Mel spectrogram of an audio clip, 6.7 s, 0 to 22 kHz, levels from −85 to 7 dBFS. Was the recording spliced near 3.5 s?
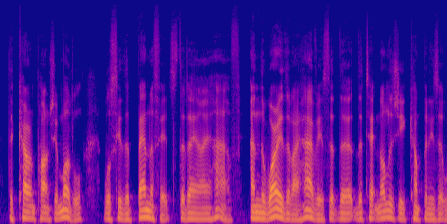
yes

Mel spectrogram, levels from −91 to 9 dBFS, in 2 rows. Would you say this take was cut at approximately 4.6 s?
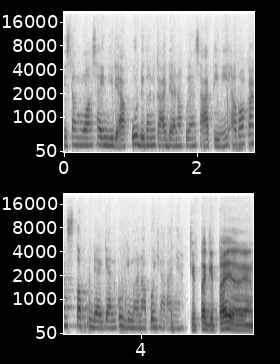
yes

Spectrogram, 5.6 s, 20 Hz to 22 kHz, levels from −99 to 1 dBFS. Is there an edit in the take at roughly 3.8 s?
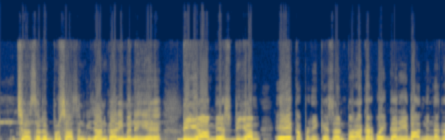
yes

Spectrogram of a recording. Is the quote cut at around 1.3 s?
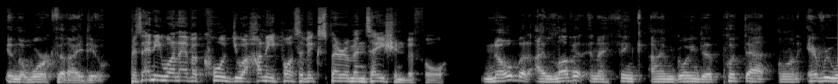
yes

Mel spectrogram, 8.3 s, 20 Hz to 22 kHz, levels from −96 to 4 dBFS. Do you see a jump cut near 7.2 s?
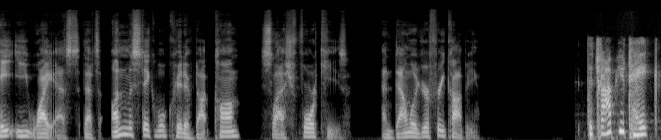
yes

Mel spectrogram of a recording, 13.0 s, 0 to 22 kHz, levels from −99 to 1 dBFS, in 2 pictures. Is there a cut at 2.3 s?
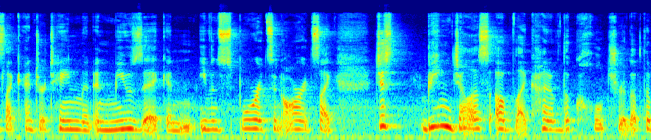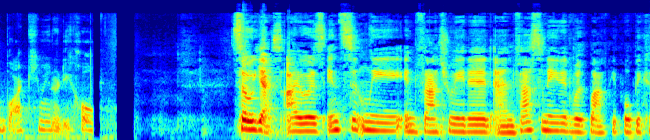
no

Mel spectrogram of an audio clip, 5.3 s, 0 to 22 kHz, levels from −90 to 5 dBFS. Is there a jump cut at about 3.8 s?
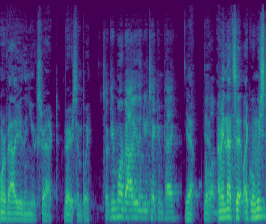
yes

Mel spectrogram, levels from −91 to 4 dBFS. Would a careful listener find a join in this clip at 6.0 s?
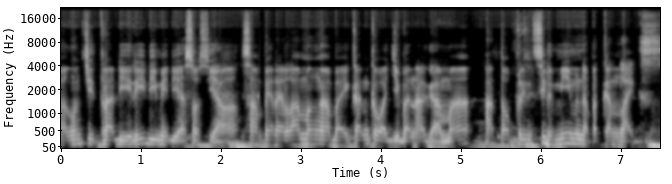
yes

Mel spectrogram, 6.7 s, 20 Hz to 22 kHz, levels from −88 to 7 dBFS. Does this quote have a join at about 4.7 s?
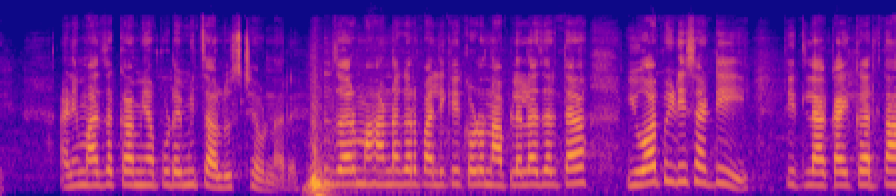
no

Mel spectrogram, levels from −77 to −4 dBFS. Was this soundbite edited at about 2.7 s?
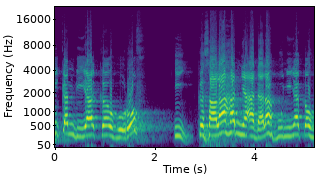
yes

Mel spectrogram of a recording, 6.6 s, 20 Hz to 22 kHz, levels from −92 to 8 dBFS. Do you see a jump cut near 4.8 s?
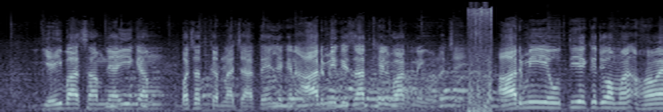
yes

